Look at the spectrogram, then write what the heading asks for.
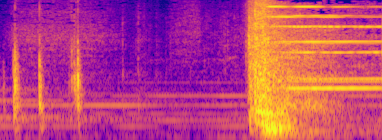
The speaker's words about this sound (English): Here's him hanging up the phone real mad.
